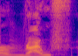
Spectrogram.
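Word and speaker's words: Rauff: Now, Walter Rauf, I don't know if I'm pronouncing his surname correctly. You are indeed.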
